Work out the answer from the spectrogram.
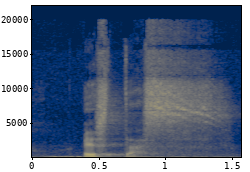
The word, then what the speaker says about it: estas: Are you is estás. These girls, estas, because it's feminine plural. ¿Estás con estas chicas en el grupo de voleibol? Are you with these girls in the volleyball team? It's very similar, but it makes a big difference, the pronunciation. So be careful and try to pronounce correctly if you want to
